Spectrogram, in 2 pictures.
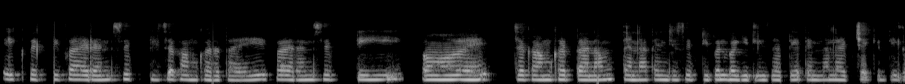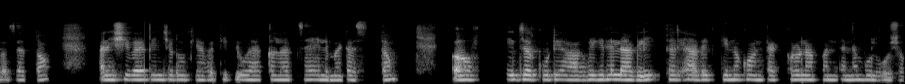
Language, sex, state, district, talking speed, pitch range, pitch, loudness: Marathi, female, Karnataka, Belgaum, 160 wpm, 210-220 Hz, 215 Hz, -26 LUFS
